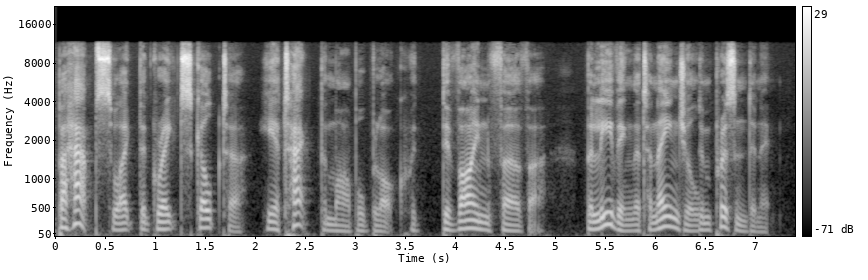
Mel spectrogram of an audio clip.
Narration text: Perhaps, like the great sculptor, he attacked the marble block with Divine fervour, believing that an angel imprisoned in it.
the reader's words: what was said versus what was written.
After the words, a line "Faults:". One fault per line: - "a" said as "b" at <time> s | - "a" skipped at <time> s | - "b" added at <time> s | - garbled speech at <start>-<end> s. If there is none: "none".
Perhaps, like the great sculptor, he attacked the marble block with Divine fervour, believing that an angel imprisoned in it.
Faults:
none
